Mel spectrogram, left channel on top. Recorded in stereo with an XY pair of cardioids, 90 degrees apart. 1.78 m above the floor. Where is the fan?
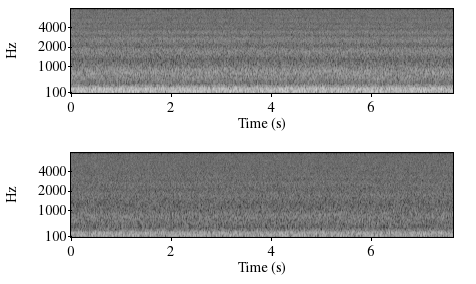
55° left.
